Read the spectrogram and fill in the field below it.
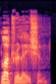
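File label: "blood relation", British English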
